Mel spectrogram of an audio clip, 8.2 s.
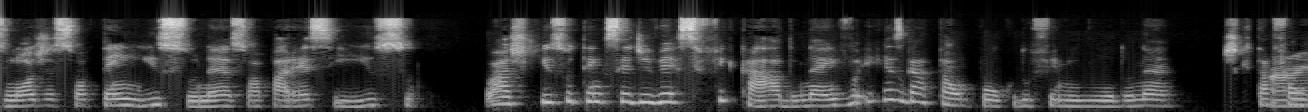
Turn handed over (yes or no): yes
